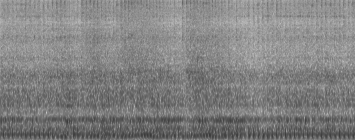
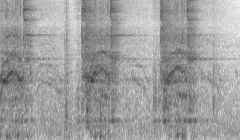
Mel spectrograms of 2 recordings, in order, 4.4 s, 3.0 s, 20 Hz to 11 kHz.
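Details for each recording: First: Small single-cylinder pull-start engine, cold-started after hard pulls, settles into a steady, even putter and runs on its own without stumbling; normal running. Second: Small engine cold start at about minus 16, gas and choke on: three hard pulls about a second apart, each a short rasp and cough that dies at once; owner suspects cold or fuel flow. Cold no-start.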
